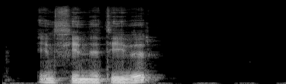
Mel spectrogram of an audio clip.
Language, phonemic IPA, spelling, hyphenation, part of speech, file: Norwegian Bokmål, /ɪnfɪnɪˈtiːʋə/, infinitiver, in‧fi‧ni‧tiv‧er, noun, Nb-infinitiver.ogg
- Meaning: indefinite plural of infinitiv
